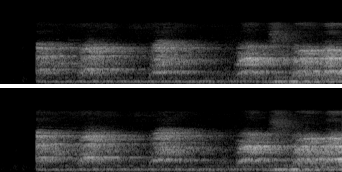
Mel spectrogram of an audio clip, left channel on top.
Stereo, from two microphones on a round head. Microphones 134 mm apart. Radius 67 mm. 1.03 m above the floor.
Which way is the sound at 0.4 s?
25° right (ahead or behind).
